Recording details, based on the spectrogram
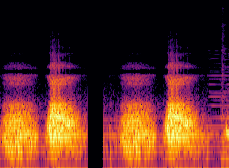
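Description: Two simulated breath cycles with inspiration and expiration of similar length and loudness: normal bronchovesicular breath sounds.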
